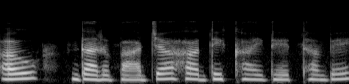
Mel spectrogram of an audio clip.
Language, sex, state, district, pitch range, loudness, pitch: Chhattisgarhi, female, Chhattisgarh, Sukma, 220-250 Hz, -20 LUFS, 235 Hz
